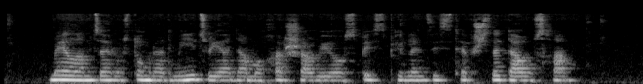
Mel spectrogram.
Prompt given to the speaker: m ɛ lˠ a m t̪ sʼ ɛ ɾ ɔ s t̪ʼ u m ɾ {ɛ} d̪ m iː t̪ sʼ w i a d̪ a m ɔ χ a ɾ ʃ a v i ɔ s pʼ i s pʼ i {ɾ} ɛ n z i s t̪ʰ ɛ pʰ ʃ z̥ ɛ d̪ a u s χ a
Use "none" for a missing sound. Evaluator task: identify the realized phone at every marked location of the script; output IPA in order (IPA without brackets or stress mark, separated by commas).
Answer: a, l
